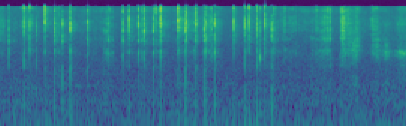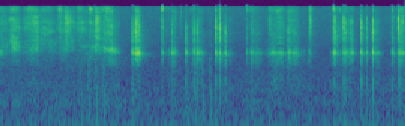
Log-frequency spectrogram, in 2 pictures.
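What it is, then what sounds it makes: Wooden spoon scratched and tapped with nails. Long nails scratch and tap along the handle of a long, thin, solid wooden spoon, making a dense run of bright, crisp scratches and sharp little ticks. The clicks land quickly and die away almost at once, with a faint steady whistle-like tone coming through in the second half.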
